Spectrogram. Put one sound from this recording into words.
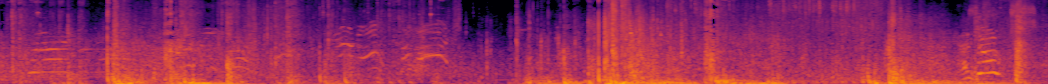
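Explosions thud heavily close by.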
